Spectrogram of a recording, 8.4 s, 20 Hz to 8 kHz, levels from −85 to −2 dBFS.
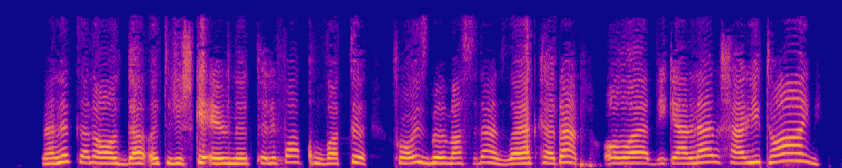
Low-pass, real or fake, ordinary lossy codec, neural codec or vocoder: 7.2 kHz; fake; MP3, 48 kbps; codec, 16 kHz, 0.5 kbps, X-Codec, HuBERT features, trained on balanced general audio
